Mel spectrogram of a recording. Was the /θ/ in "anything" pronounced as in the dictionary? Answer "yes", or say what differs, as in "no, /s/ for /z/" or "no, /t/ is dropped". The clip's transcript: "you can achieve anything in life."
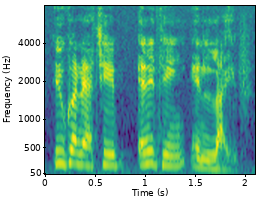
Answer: no, /t/ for /θ/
